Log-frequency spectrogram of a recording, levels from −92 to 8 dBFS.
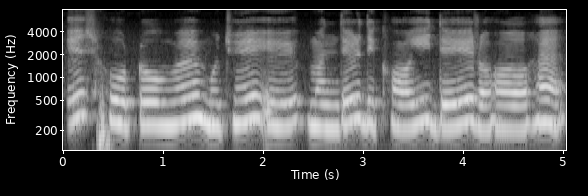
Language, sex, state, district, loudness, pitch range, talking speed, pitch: Hindi, female, Madhya Pradesh, Katni, -12 LUFS, 225-255 Hz, 120 wpm, 235 Hz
